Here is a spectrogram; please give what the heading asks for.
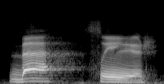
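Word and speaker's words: بصير: So the best way to pronounce this one, the fatha is on the ba, which is non-emphatic, so it's basir, basir.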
